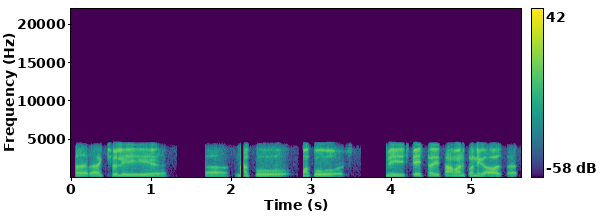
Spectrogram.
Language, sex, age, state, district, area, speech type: Telugu, male, 18-30, Telangana, Nalgonda, urban, conversation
